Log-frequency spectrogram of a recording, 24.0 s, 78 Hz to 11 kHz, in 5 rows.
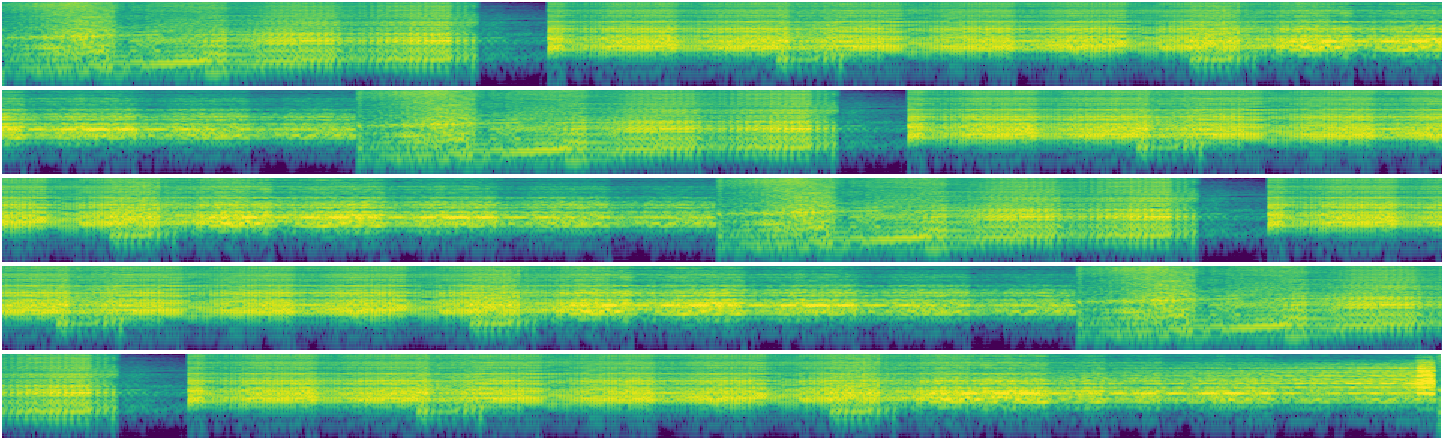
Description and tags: fx teken-21
delay, effect, fx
